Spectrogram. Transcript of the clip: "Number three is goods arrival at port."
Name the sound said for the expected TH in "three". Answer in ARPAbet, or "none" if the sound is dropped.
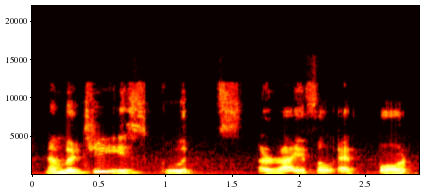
T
